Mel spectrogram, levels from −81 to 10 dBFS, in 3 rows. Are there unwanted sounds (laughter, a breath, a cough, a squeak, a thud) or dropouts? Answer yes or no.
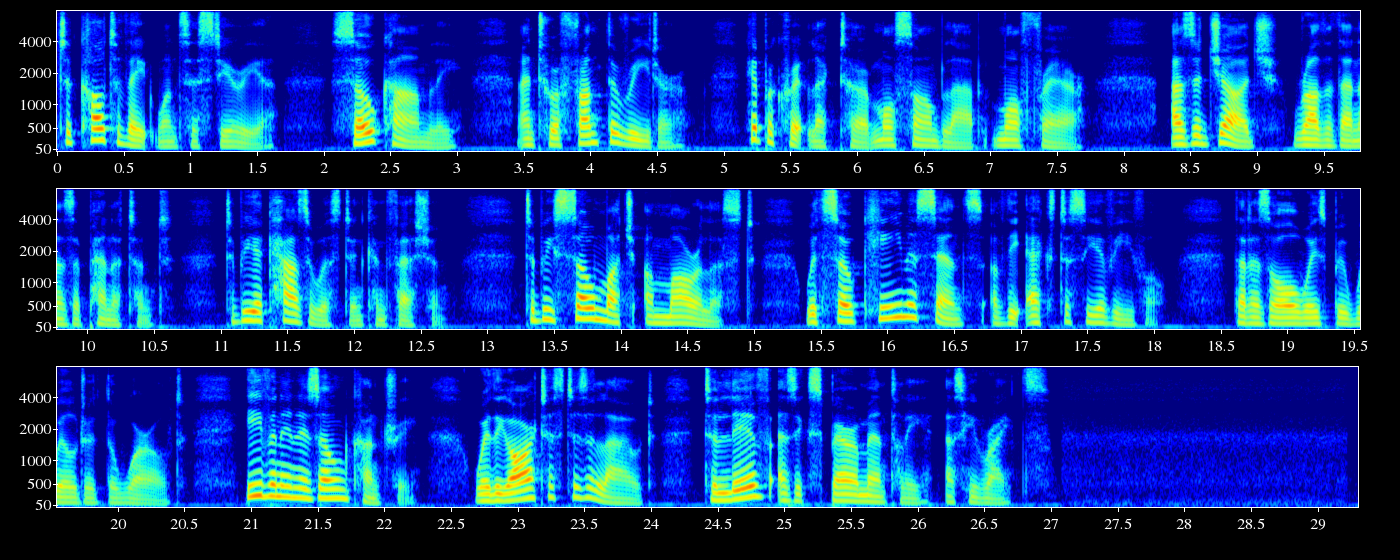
no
